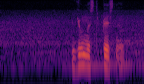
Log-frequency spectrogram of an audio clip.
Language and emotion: Russian, neutral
